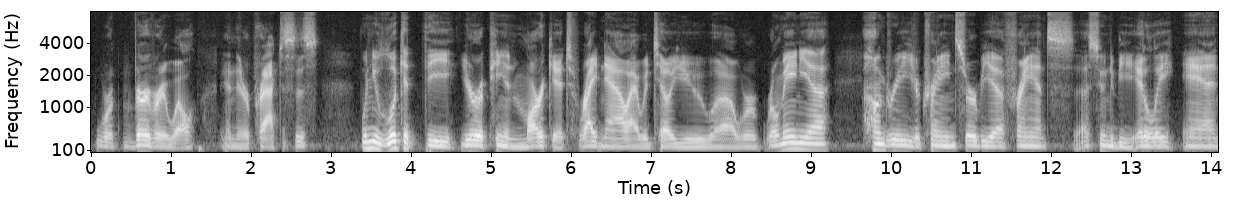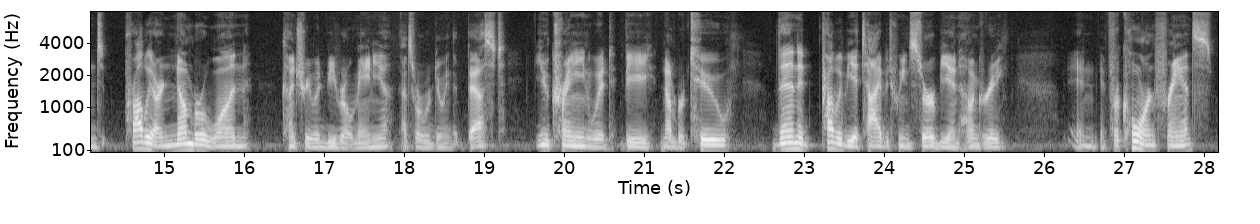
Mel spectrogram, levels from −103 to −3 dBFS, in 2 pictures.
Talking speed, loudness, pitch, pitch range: 145 wpm, -17 LUFS, 95 Hz, 85-105 Hz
